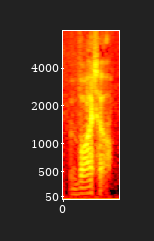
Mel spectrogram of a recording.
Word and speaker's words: beta: And also the letter in the Greek alphabet, as we know it, beta, apparently used to be pronounced, or by the original Greek language, was pronounced vita.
